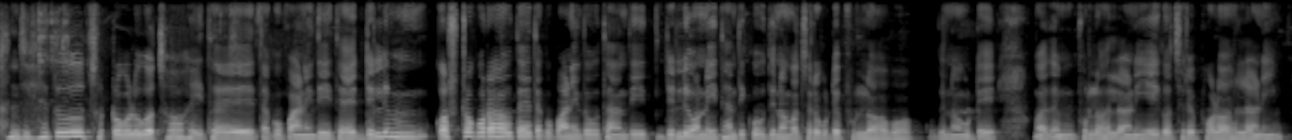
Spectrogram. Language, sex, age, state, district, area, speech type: Odia, female, 30-45, Odisha, Kendujhar, urban, spontaneous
